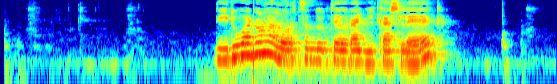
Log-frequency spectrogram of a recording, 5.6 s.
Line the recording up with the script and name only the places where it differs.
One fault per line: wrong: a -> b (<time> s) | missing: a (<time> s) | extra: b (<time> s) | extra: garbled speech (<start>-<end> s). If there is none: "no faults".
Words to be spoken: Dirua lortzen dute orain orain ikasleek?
extra: nola (2.6 s)
missing: orain (3.7 s)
